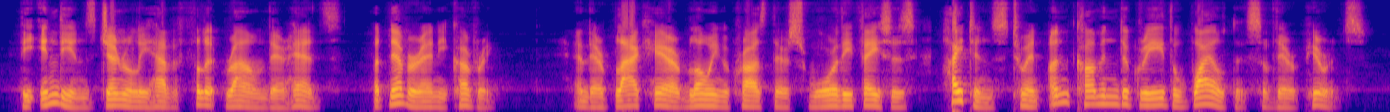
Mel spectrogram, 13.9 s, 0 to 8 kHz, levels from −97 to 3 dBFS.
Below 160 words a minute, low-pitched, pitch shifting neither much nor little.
No: average, 140 wpm; low, 120 Hz; wide, 5.9 semitones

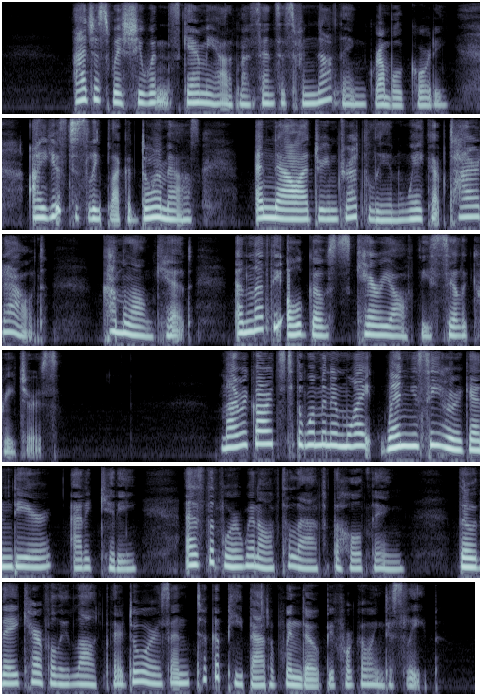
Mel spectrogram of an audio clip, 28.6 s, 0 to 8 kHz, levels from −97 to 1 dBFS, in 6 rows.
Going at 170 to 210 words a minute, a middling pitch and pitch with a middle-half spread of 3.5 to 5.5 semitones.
No: average, 185 wpm; high, 200 Hz; average, 4.5 semitones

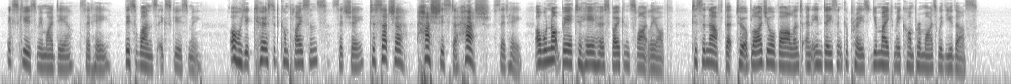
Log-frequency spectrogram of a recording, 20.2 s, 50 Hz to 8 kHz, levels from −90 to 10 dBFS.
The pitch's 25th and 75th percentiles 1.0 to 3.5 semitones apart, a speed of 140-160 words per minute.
No: average, 4.0 semitones; average, 150 wpm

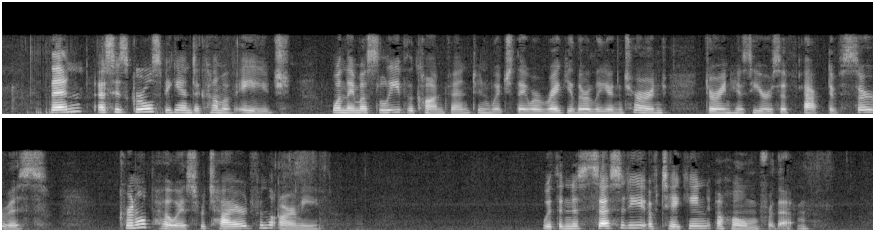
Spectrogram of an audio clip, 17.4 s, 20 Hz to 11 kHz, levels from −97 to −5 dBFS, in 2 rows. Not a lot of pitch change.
No: average, 4.4 semitones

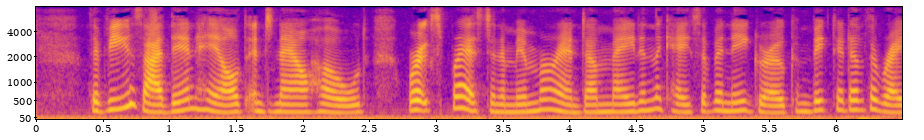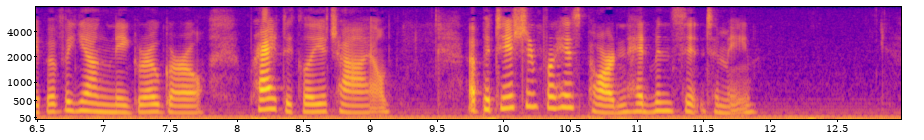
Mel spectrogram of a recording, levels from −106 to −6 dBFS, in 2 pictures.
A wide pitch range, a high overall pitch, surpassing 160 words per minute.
No: average, 3.9 semitones; high, 210 Hz; average, 190 wpm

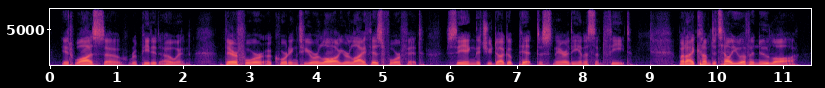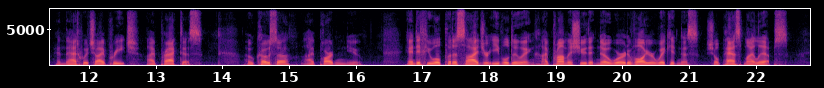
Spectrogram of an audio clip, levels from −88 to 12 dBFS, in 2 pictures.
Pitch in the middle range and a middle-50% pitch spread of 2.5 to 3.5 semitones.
No: low, 120 Hz; average, 3.1 semitones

